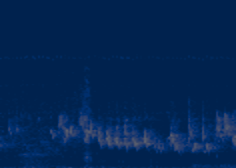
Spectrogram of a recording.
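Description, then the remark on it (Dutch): A chaffinch song rings out: a quick run of bright, high chirping notes tumbling together over about two seconds, fairly faint, with no voices present. “En dan horen we de vinkenslag. Dat is de zang van onze vink.”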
